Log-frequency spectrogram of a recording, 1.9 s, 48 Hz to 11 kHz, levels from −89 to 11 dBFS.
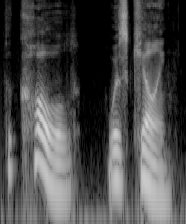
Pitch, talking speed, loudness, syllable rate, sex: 140 Hz, 130 wpm, -16 LUFS, 3.7 syllables/s, female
